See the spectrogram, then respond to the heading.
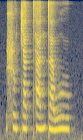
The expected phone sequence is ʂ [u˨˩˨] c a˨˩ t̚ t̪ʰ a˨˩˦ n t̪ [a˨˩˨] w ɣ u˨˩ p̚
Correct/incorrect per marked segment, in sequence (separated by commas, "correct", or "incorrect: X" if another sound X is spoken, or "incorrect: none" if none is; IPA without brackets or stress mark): correct, correct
